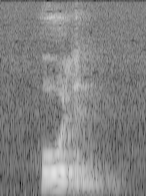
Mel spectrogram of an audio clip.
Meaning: to (go) get, to fetch (to go somewhere and take something to bring back)
- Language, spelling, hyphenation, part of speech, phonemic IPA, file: German, holen, ho‧len, verb, /ˈhoːlən/, De-holen.ogg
